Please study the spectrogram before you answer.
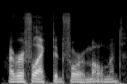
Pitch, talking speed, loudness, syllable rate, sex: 120 Hz, 235 wpm, -19 LUFS, 7.3 syllables/s, male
